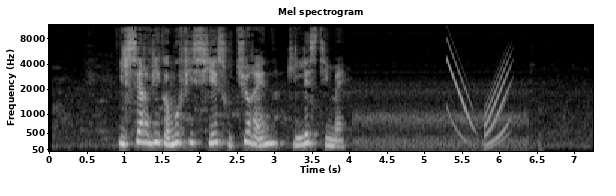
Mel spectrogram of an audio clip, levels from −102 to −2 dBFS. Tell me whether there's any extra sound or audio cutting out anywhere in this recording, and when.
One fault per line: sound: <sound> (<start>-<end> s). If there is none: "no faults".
sound: chirp (5.3-6.2 s)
